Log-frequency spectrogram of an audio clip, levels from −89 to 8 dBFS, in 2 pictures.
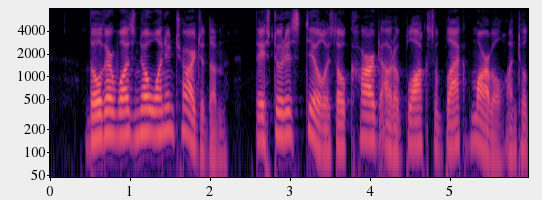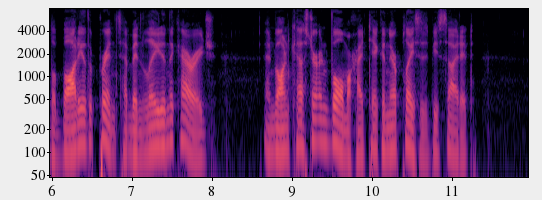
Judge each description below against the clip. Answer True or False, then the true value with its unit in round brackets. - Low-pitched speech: True (120 Hz)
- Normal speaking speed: False (225 wpm)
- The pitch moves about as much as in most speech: False (6.5 semitones)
